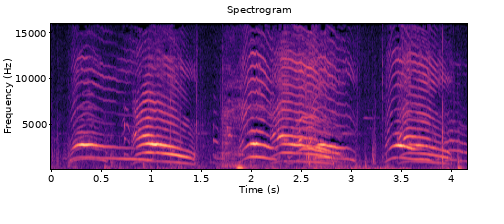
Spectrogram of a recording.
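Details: Several kittens mewing, sounds said to make a cat come and cuddle: long, overlapping high cries that bend down at the end, forming a nearly continuous chorus in three bursts.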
